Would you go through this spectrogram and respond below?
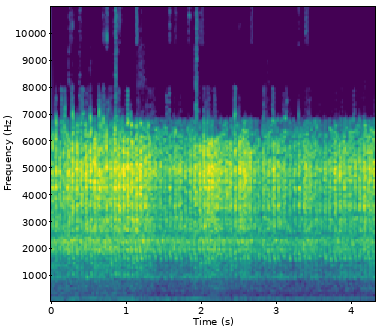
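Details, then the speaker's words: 1965/66 Mustang 289 V8 after decades sitting, on an Edelbrock carburetor described as dead in the water. Surging, wavering beat two or three times a second, gasping for fuel; fuel starvation, no knocking or missing. "This carburetor's like dead in the water. But I'm just trying to see if some of this gas clean the needles up and stuff before I totally abandon this carburetor. It's still trying to pull fuel in."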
